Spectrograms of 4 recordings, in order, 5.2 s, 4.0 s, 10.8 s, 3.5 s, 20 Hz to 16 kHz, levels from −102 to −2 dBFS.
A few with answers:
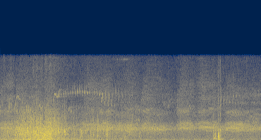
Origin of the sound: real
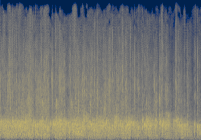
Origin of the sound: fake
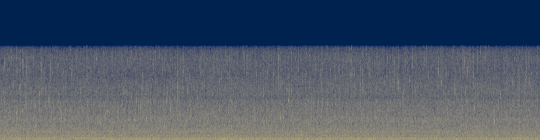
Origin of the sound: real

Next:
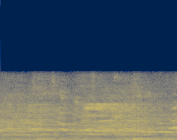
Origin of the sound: fake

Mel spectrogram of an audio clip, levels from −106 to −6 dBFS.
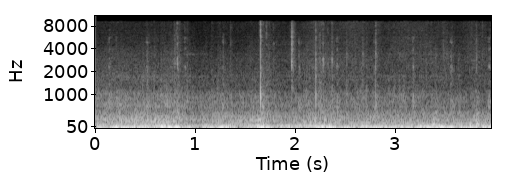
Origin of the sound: fake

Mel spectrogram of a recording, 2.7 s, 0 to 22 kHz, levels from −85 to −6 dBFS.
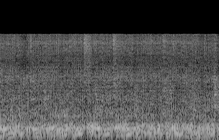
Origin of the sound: fake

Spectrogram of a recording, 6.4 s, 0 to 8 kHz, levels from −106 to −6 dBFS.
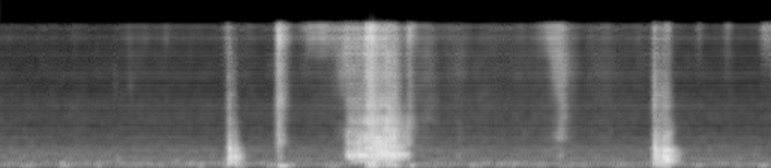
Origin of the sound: fake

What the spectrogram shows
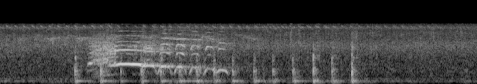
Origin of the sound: real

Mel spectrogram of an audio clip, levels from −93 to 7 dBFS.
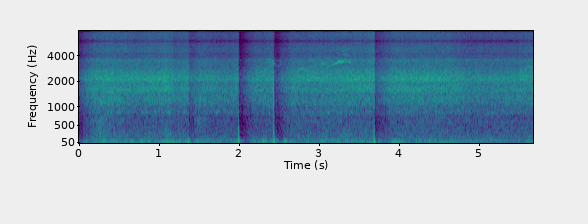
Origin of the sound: real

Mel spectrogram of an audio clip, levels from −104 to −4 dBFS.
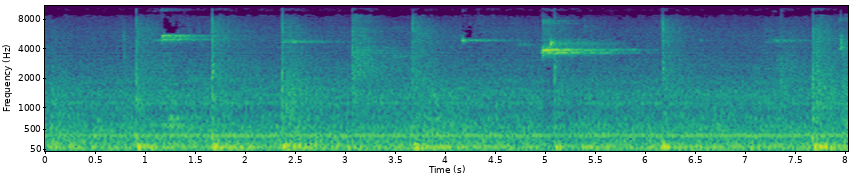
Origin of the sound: fake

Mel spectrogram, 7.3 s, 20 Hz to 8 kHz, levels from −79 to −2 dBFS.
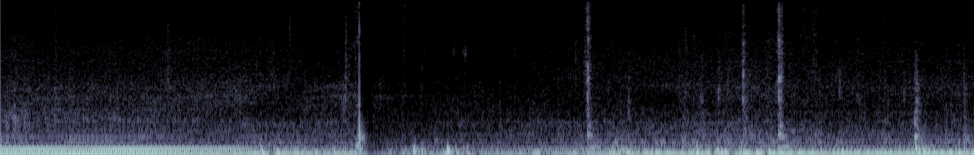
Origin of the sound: real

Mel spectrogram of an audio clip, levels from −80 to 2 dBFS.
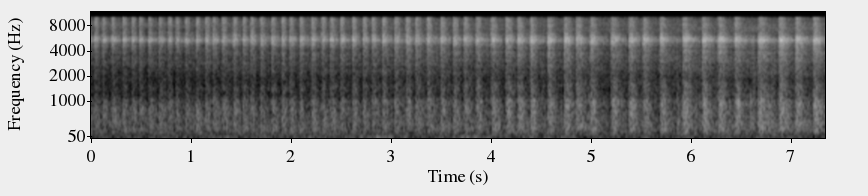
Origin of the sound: real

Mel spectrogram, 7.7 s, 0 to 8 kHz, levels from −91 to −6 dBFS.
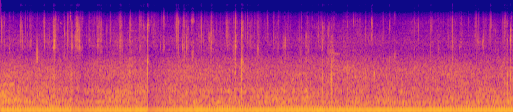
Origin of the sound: real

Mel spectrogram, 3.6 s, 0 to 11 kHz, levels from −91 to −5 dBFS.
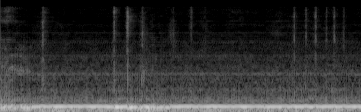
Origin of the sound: fake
